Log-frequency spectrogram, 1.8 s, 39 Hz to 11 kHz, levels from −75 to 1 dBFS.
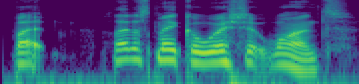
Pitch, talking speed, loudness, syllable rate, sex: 155 Hz, 265 wpm, -17 LUFS, 5.9 syllables/s, male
